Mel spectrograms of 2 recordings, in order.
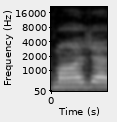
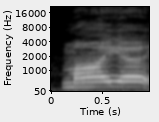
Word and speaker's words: Maja: that her name is Maja. I think it's because the Maya is spelled like J because the J in German and in many uh European languages is pronounced a Y and not a J.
